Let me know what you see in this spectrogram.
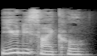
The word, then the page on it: unicycle: British English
